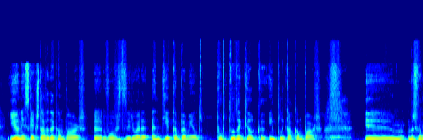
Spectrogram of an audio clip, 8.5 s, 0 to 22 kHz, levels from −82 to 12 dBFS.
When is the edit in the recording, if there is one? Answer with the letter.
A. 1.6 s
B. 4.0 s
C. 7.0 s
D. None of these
D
